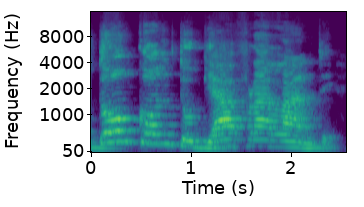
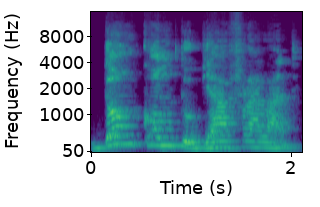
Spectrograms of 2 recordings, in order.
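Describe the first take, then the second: First: 1 slow shouted warning. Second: 1 shouted warning. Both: Real, not acted.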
